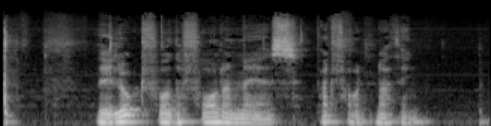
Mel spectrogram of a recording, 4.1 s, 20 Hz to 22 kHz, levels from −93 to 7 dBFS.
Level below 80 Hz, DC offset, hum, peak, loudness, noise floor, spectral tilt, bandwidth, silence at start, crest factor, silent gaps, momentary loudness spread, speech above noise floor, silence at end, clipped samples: -54 dBFS; under 0.1%; none; -4 dBFS; -23 LUFS; -49 dBFS; -5 dB/octave; 14 kHz; 0.05 s; 18 dB; none; 11 LU; 27 dB; 0 s; under 0.1%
